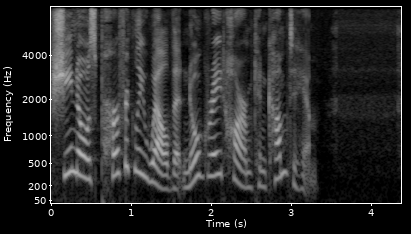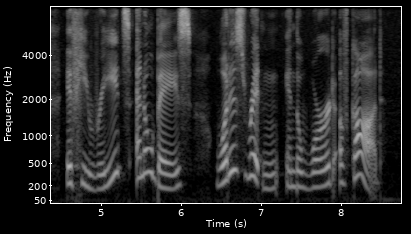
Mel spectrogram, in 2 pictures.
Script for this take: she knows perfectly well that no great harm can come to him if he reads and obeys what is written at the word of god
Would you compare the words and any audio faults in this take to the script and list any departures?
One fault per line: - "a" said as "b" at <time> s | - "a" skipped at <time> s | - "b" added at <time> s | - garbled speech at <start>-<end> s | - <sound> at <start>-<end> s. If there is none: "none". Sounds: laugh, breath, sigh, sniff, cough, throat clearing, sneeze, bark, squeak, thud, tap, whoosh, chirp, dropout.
- "at" said as "in" at 7.3 s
